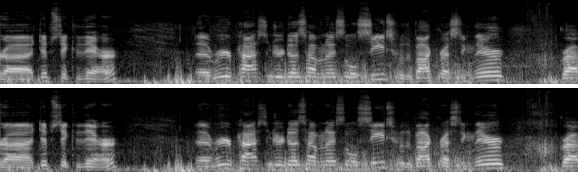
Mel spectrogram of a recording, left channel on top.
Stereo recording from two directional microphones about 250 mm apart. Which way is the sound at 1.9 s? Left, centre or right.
Centre.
